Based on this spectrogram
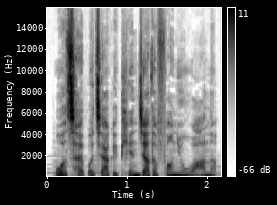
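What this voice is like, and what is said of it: Soft, quiet voice. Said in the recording (Chinese): “那女孩在窗外小声地说”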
